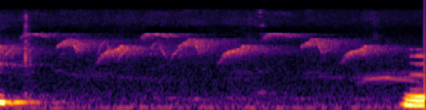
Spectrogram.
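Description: Faint, quick run of short high chirps from a bird, about five a second for just over a second.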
